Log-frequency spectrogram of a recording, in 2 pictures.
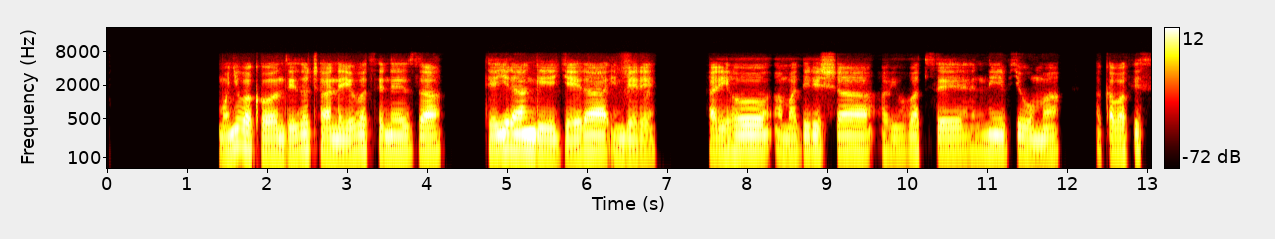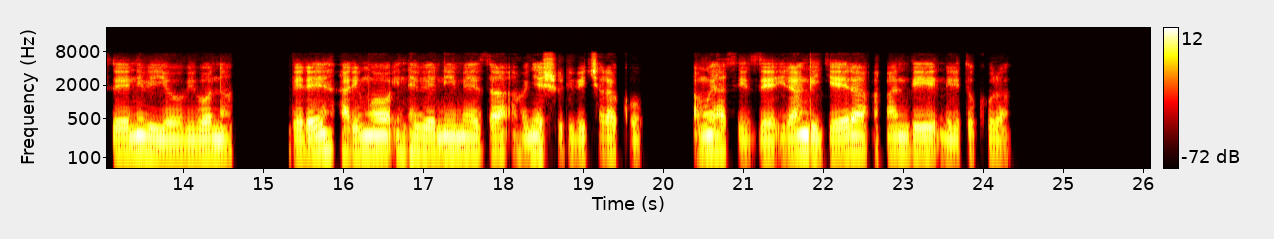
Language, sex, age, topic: Rundi, male, 36-49, education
